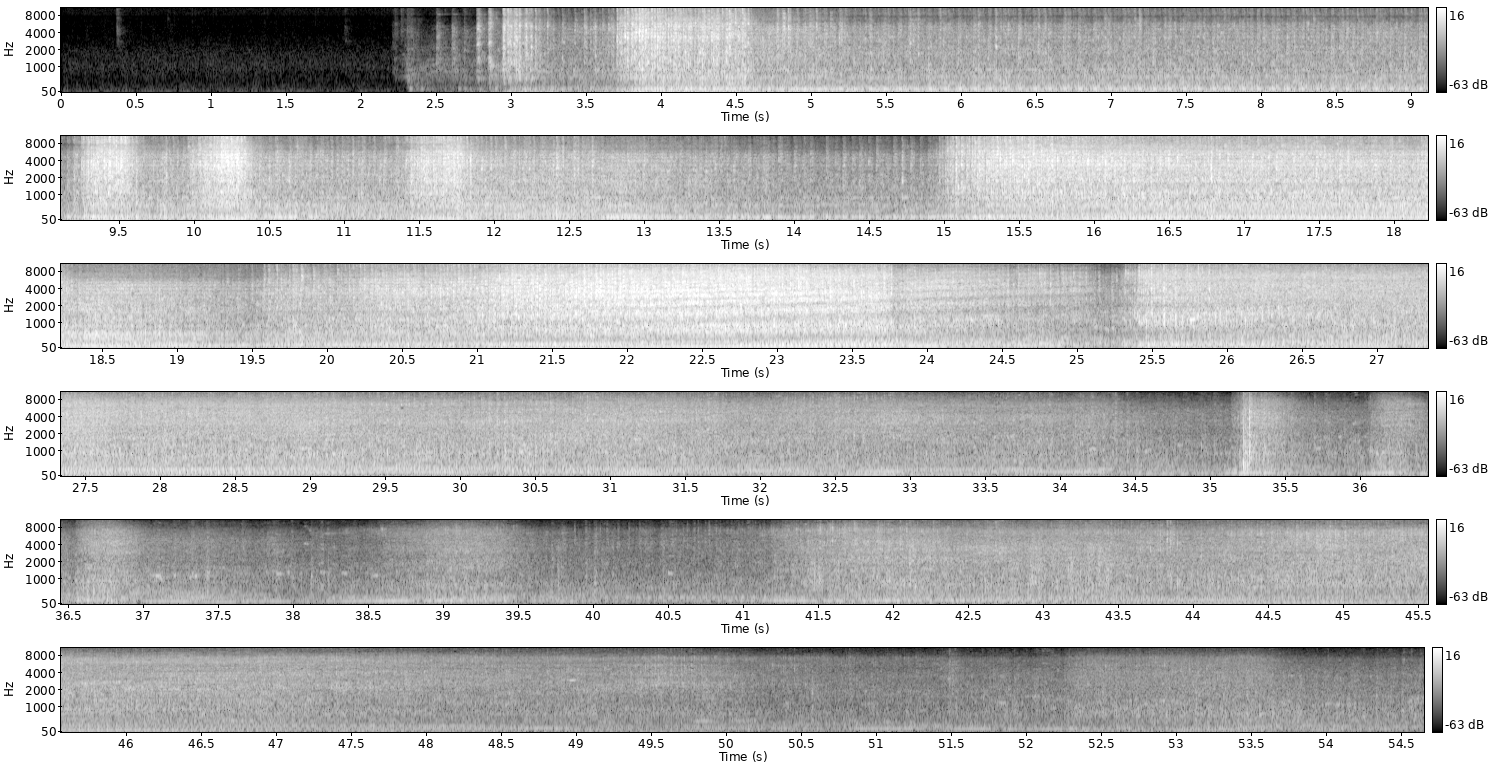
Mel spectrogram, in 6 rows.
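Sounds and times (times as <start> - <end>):
Panther vehicle exterior engine starting, fast driving, stopping and shutting off: 2.3 - 54.6.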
